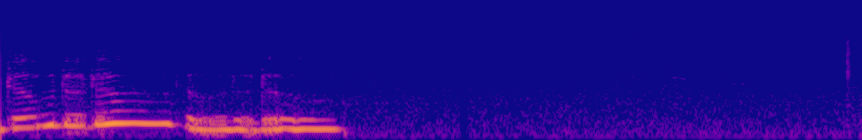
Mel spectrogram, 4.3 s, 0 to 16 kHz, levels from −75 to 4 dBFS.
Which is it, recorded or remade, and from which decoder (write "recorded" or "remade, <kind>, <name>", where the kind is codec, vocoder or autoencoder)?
recorded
